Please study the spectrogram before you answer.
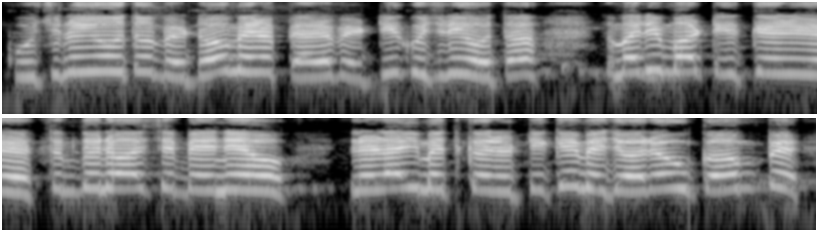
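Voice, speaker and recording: A soothing, affectionate cartoon father, a gentle village man who dotes on his daughters. The voice sits high and bright, and the sound is close and dry. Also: level tone, a little fast, no echo. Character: kind doting village father, middle-aged man. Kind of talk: cartoon voice acting.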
